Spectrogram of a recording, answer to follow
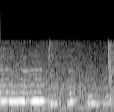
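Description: A woman humming: one long held note, then a few short hummed notes.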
